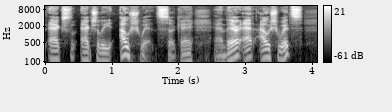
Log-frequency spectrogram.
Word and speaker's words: Auschwitz: He calls it out with, but it's actually Auschwitz, okay?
